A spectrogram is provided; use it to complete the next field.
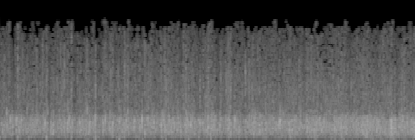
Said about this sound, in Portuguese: Palmas para os ratinhos branquinhos, magrinhos.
